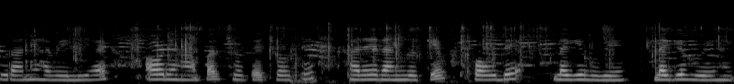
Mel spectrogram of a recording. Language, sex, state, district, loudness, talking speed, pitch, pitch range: Hindi, female, Rajasthan, Nagaur, -37 LUFS, 130 wpm, 215 Hz, 205-225 Hz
